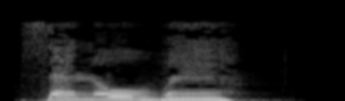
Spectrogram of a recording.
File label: lie nontruth, Cayuga; sęnó:wę; lie (v.) (non truth)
